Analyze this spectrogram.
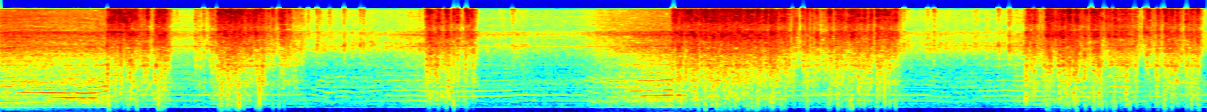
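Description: Upright vacuum cleaner running on a shag rug, its motor hum shifting in pitch as it is pushed back and forth, with loud stretches of rapid rattling and clicking as plastic pony beads are sucked up.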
